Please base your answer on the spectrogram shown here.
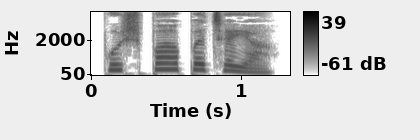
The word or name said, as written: ಪುಷ್ಪಾಪಚಯ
